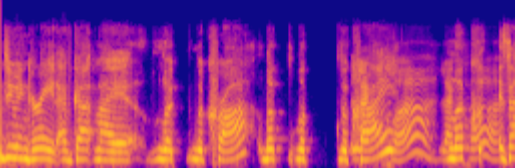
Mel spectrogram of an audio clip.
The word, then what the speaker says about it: La Croix: I've got my LaCroix. Is that how you say it? Oh God, you say it fancy. La Croix. It's like croissant, but you don't pronounce the X, so La Croix.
